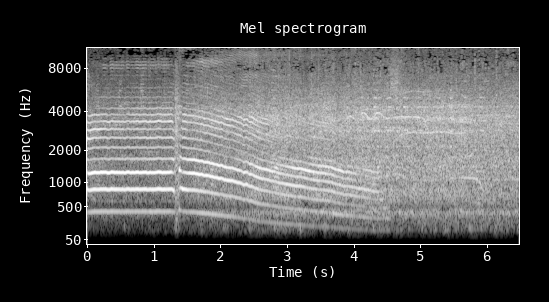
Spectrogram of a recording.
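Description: A sports narrator's long held goal cry over stadium crowd noise: one sustained note that holds for about a second, then slides slowly down in pitch and fades out over the next three seconds.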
